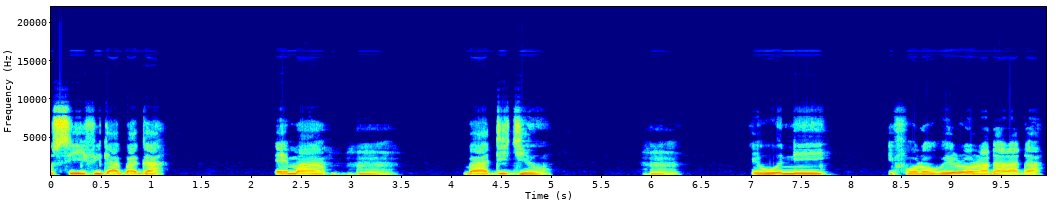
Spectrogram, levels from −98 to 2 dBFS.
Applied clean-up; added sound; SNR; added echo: none; none; none; none.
